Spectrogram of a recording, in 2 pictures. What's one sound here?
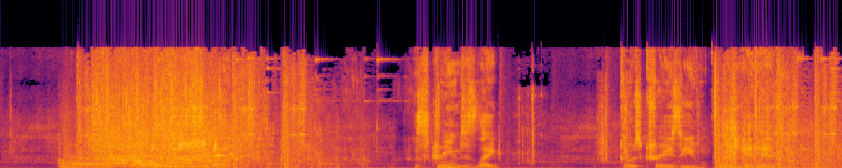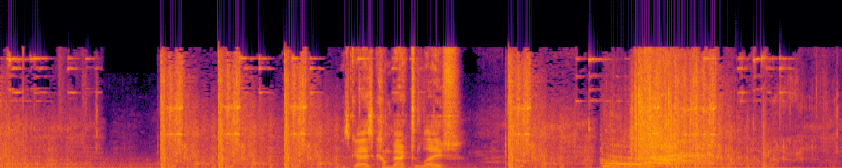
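A rifle fires several sharp shots.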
